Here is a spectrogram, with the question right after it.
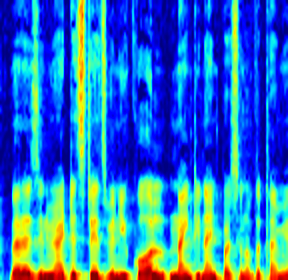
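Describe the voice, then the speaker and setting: Man with an Indian accent and a dark, mellow tone, on a very clean recording with a silent background. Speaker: SQL Server consultant. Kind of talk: interview. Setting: recording at a conference.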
